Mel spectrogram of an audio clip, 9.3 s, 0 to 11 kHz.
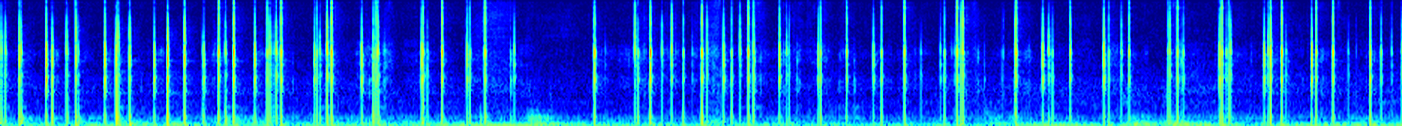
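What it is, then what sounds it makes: Fingernails tapping on a handheld recorder's microphones. Long purple acrylic nails tap rapidly on the two metal-grilled microphone capsules of a Tascam DR-05 handheld recorder with a plastic body. The result is a dense run of sharp, bright clicks with almost no ring. A brief lull comes near the four-second mark.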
